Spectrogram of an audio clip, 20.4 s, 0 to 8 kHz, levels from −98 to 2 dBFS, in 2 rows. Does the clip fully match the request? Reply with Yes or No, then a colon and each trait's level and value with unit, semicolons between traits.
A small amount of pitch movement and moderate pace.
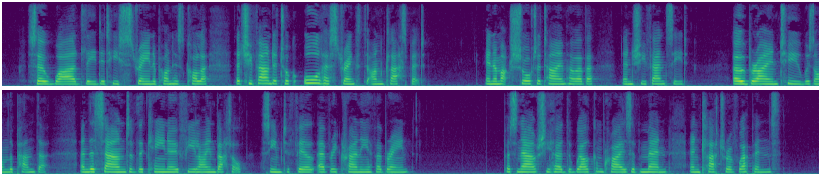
Yes: narrow, 1.3 semitones; average, 180 wpm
